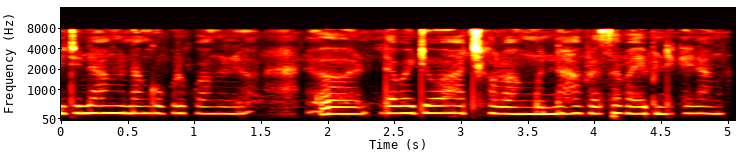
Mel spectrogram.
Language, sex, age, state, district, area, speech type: Bodo, female, 18-30, Assam, Baksa, rural, spontaneous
